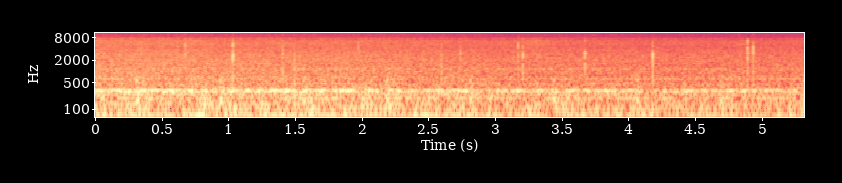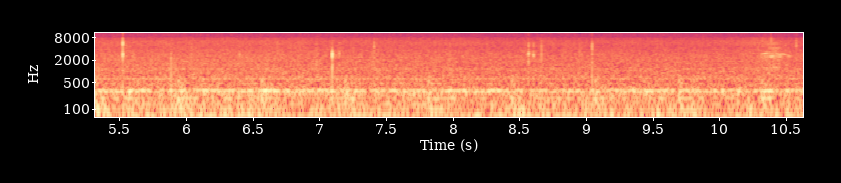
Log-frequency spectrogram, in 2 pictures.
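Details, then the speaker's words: Chinese Webasto-type 8 kW diesel air heater in camper van set to minimum, heard inside the cabin in silence: very faint soft ticks about once a second from the fuel dosing pump, much quieter than before; normal pump ticking. "C'est hyper léger. Hier, on a regardé un peu la télé et c'est vrai qu'on entendait vraiment le petit tac tac. C'était sourd, mais on l'entendait."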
